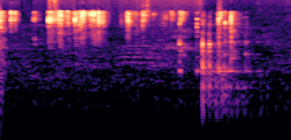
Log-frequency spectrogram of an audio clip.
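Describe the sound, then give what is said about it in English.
Three dice rattle briefly in a cup or hand during a tabletop game roll, a quick burst of small clicks, then clatter onto a hard surface with a sharper tumble of ticks that fades out. No one speaks. “Two or three dice on that? Three dice.”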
